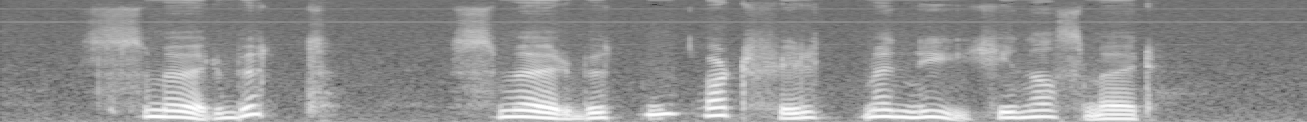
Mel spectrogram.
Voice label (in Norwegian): smorbutt, Numedalsmål; smørbutt; Eksempel på bruk Smørbutten vart fylt mæ nykjinna smør.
